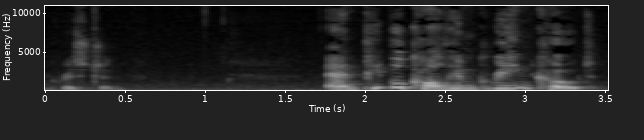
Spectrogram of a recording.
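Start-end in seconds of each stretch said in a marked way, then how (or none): 1.7-3.4 put-on the boy can't hold the news in and blurts it; bursting out. A narrator's reading. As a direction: blurt it out high and loud, all in one rush. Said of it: "Big Tiger burst out".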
